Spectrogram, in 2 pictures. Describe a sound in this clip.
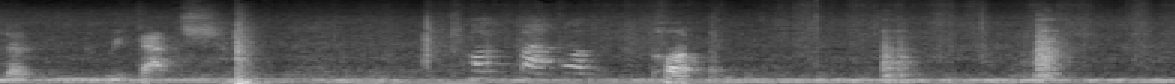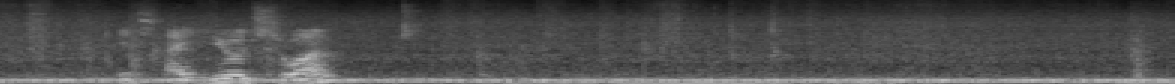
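Plastic bags rustle and crinkle as they are pulled from a large fish.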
